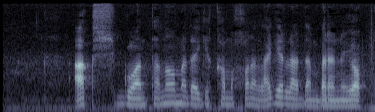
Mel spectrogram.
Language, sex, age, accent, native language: Uzbek, male, 18-24, Jizzax, Uzbek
